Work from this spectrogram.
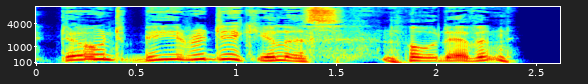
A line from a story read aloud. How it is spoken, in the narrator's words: the High Sage chuckled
